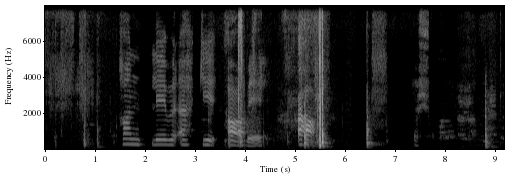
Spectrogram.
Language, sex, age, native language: Icelandic, female, 9, Icelandic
